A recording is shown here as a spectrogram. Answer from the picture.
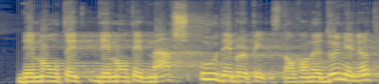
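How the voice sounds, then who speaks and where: Audible room echo surrounds a man's voice. His pitch variation is ordinary. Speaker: fitness coach. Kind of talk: tutorial. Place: gym.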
